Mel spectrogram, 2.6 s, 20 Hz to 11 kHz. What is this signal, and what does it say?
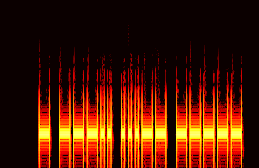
Morse code, heard as a keyed tone, about 34 wpm, 700 Hz. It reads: T830
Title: Numbers - Contest Style - 4-Digit 35wpm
